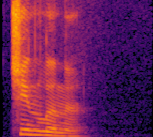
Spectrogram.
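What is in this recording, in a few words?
"чинлыны", Komi-Zyrian, female; kpv audio dict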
